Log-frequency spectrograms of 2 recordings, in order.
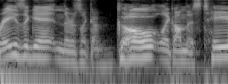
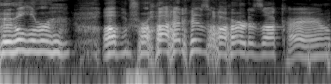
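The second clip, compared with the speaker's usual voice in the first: very slow, pitched-up drawl, every word dragged out; 5 semitones higher than usual. Joking that the other speaker's horse voice sounds like Bill Clinton: Bill Clinton voice. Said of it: "it sounds like him, Bill Clinton".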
